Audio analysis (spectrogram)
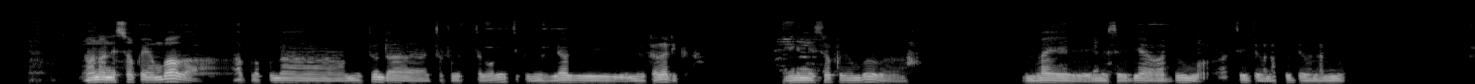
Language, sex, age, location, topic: Swahili, male, 36-49, Wajir, finance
